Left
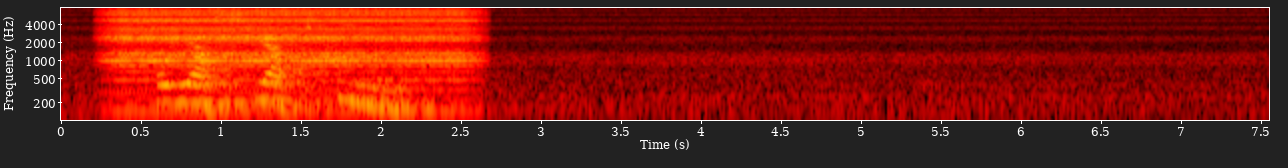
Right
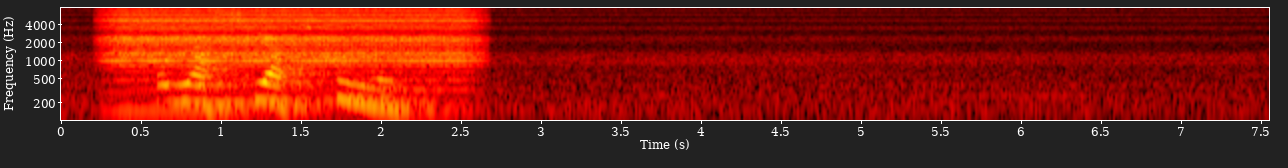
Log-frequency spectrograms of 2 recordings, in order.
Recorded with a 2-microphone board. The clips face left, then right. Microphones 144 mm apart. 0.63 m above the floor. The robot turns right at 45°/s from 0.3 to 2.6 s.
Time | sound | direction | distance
0.6 | a woman speaking | 175° left | 3.5 m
